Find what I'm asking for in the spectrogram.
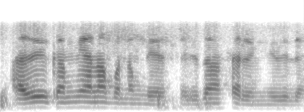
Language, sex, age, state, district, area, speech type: Tamil, male, 30-45, Tamil Nadu, Pudukkottai, rural, conversation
